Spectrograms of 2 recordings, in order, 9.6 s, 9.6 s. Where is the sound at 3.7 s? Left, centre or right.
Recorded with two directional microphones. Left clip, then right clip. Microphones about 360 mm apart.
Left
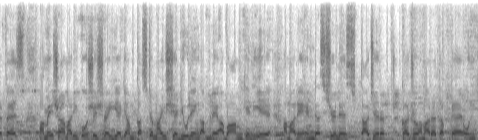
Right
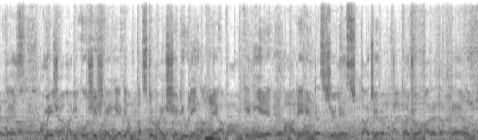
Left.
